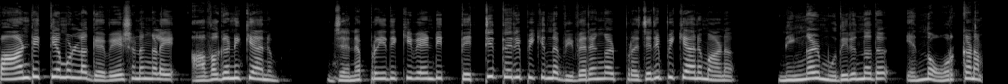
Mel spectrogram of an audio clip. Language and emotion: Malayalam, disgusted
